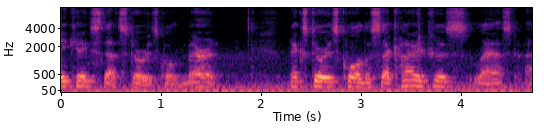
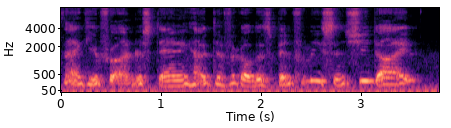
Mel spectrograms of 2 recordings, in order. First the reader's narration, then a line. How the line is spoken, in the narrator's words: The patient sobbed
